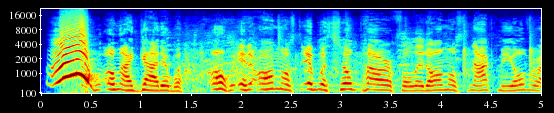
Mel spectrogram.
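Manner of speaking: high, loud burst of astonishment; loud, giddy disbelief at catching the ball; amazed shout. Retold or imitated. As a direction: yelp as the ball lands in the glove. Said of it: "I went".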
